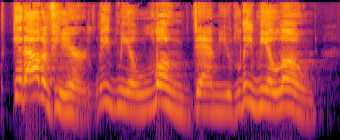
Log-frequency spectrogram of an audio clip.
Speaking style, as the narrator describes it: yelled

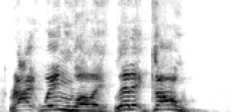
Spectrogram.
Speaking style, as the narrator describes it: Roy that shouts

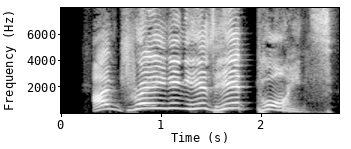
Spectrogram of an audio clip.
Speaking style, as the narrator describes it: You hear her yell out

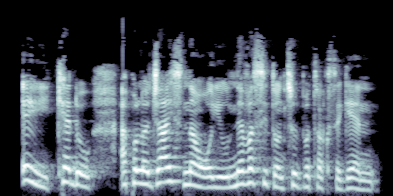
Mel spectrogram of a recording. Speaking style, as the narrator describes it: holler my well-meant threat

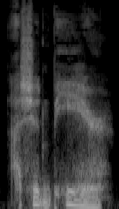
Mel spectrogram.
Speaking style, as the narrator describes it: Wynn whispered

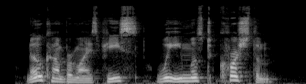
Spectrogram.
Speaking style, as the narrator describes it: exclaimed a former minister of public works

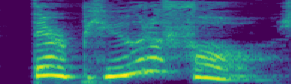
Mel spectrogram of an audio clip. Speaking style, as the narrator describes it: she exclaimed

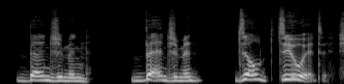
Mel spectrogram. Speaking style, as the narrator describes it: she sobbed

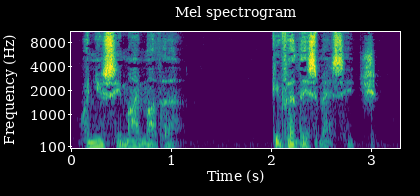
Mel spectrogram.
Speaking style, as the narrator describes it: whispered

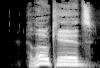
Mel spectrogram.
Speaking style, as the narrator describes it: he said merrily

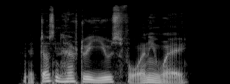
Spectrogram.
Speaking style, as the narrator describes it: Henry muttered to the paper bag

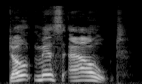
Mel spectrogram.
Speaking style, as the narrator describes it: shouted Kent

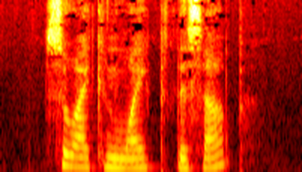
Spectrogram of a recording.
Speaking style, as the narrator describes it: I had said coldly

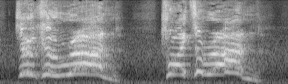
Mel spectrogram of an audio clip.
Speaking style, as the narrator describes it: Far away, Kali screamed

